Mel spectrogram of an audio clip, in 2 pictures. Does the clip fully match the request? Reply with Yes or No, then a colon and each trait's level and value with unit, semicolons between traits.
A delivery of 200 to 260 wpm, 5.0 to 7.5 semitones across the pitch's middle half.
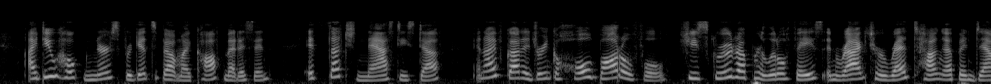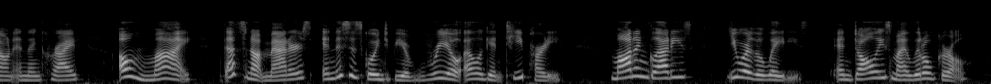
Yes: fast, 205 wpm; wide, 5.6 semitones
